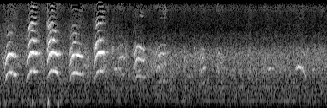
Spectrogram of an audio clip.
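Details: At an American Bully kennel, a dog gives rapid high whining yips, rising then falling, about two per second, that fade into softer, scattered whimpers over faint background noise.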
